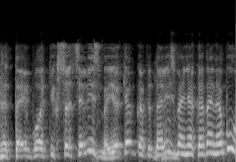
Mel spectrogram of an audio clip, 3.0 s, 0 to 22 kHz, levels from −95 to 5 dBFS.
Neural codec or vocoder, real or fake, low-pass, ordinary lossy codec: codec, 16 kHz, 8 kbps, FunCodec, trained on Chinese and English, 25 frames a second; fake; 7.2 kHz; Opus, 32 kbps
